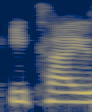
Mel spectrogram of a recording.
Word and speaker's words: Etai: And we should say Etai is spelled E-T-A-I.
